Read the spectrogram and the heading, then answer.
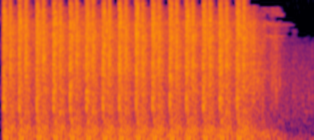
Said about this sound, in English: Okay, so boosh, the shot goes off. And you just you hear re- return fire.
